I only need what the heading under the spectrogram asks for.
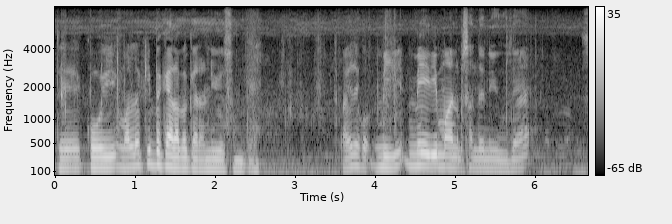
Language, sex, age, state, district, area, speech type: Dogri, male, 18-30, Jammu and Kashmir, Kathua, rural, spontaneous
